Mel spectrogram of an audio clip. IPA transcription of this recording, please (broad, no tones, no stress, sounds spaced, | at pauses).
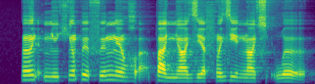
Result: ə̃ ɾʲ a̰ ɲ ĩ ç ə̃ p ʏ f ʏ ŋ ẽ ʁʷ a̰ p a ɲ ã zʲ a f ə̃ zʲ e ŋ ã ɕ ḛ w ə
